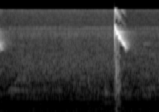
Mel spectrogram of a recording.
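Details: A single thin, high call from a female Oriental white-eye, used to provoke males into singing: a quick downward-sliding note lasting a fraction of a second, against a faint background hiss.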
